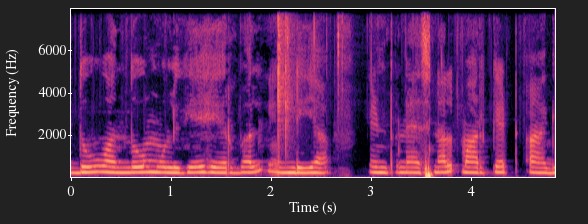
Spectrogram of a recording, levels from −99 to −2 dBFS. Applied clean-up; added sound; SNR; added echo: none; Wood; 18 dB; none.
